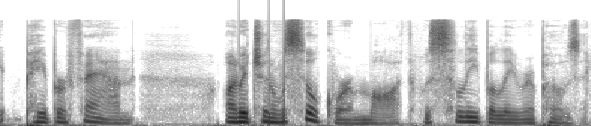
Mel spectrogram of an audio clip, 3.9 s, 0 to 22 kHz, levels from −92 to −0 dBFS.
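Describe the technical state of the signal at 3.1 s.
At 3.1 s the speech signal is intact, with no audible fault at that point.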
